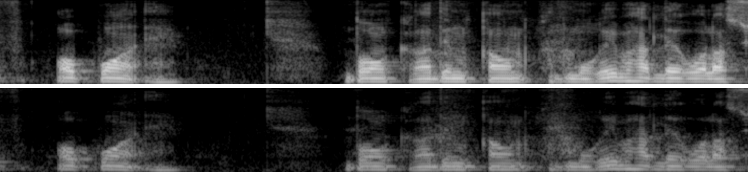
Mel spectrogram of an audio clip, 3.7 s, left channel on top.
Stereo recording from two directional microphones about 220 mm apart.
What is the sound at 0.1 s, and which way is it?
A man's voice, 40° left (ahead or behind).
